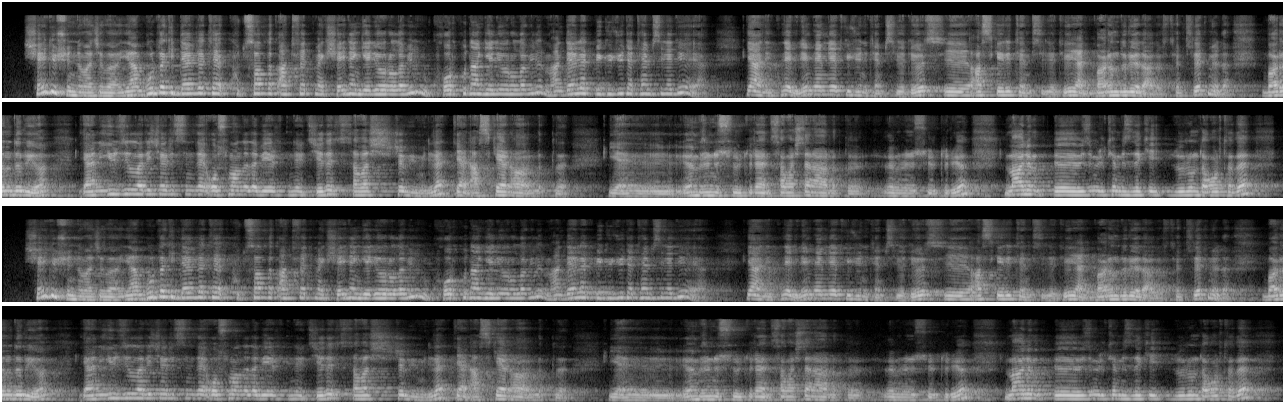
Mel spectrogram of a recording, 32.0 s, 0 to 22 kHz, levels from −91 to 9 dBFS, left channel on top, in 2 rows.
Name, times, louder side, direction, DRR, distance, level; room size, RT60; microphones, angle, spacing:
voice 1, 0.3-31.9, left 2 dB, 70° left, 1.6 m, -21 dB
29.5 x 28.5 x 6.7 m
head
